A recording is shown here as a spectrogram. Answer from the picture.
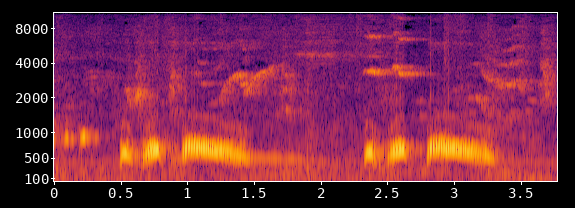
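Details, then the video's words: Energetic local spotted dove in cetrekan-style calling, said to bring replies within five seconds: two phrases, each a quick pair of clipped notes followed by a sustained, slightly falling coo, with faint higher bird chirps behind. "Suara Tekukur Lokal Gacor, Cetrekan‼5 Detik Auto Nyaut"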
